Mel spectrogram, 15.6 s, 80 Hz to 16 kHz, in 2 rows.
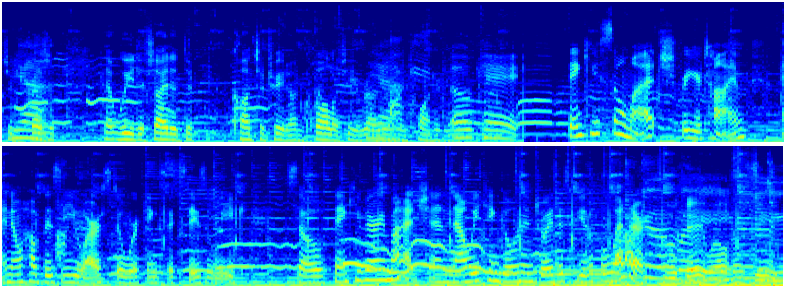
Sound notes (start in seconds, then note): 8.2 laughs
